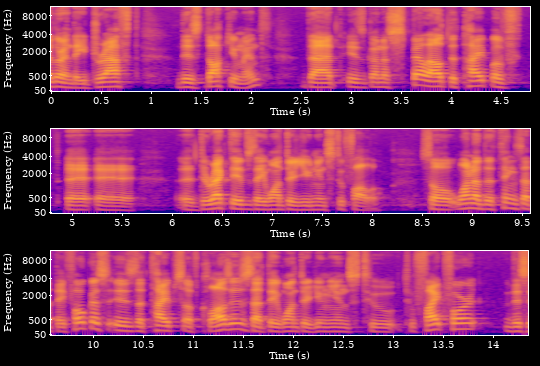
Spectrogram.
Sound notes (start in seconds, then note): none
